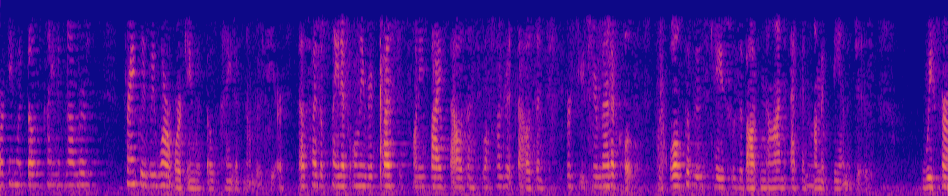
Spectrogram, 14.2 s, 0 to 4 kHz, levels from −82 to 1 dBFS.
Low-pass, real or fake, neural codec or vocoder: 3.6 kHz; real; none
